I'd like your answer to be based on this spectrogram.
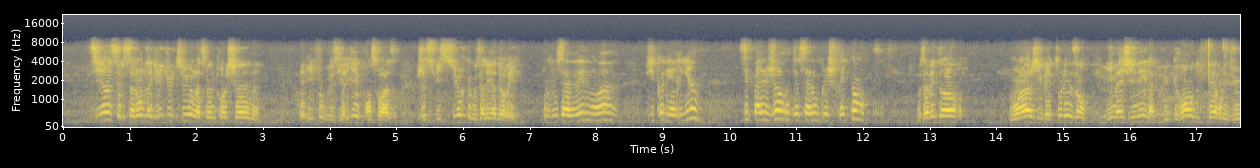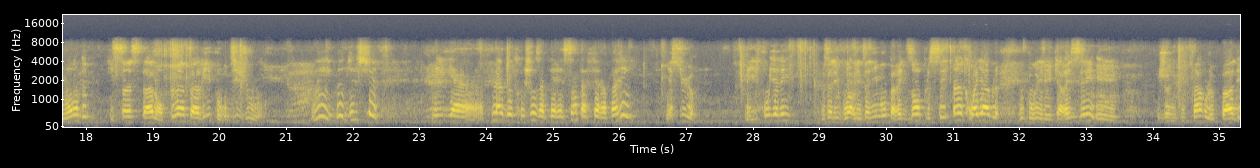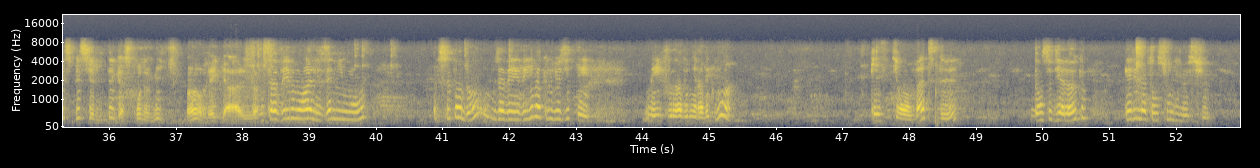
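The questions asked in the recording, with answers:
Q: Dans ce dialogue, quelle est l'intention du monsieur ?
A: Convaincre Françoise d'aller au salon de l'agriculture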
